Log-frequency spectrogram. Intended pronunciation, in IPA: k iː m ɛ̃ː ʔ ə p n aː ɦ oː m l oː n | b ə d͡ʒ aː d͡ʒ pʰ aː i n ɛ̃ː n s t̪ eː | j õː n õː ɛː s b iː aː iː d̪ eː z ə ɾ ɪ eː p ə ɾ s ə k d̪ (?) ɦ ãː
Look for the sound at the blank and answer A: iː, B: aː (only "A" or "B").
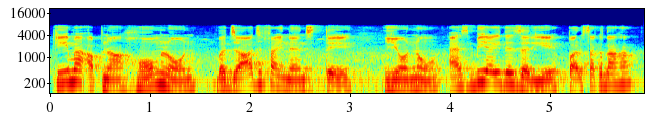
B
